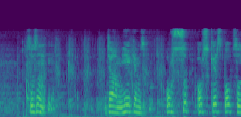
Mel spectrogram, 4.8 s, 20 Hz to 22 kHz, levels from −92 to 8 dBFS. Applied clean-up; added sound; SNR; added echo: none; Liquid; 15 dB; reverberation time 0.2 s.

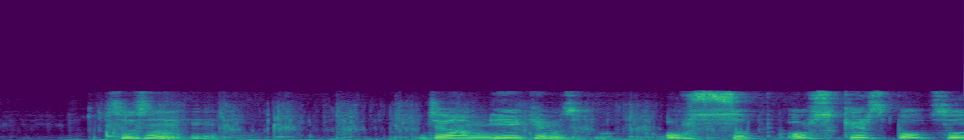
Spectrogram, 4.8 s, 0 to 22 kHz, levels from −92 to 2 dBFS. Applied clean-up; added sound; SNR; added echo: neural separator model SepFormer DNS4.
